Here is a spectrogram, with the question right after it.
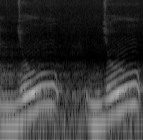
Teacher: ada huruf wau ee dia panjang dua harakat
